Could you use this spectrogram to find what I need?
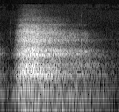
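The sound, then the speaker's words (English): A single big audible breath rises quickly to a loud, breathy rush, then fades out slowly over more than a second. “One more big breath in and out.”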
